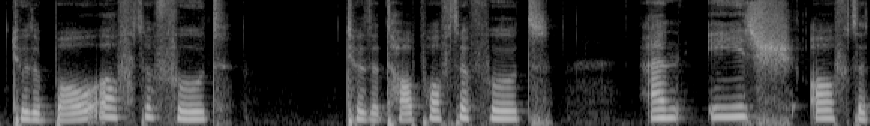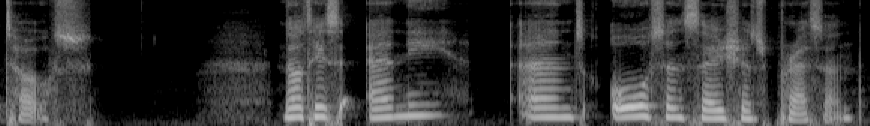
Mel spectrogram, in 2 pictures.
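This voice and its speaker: A woman leading a guided body scan meditation in a gentle, measured, instructional way. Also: a little high. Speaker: meditation guide and therapeutic coach.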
